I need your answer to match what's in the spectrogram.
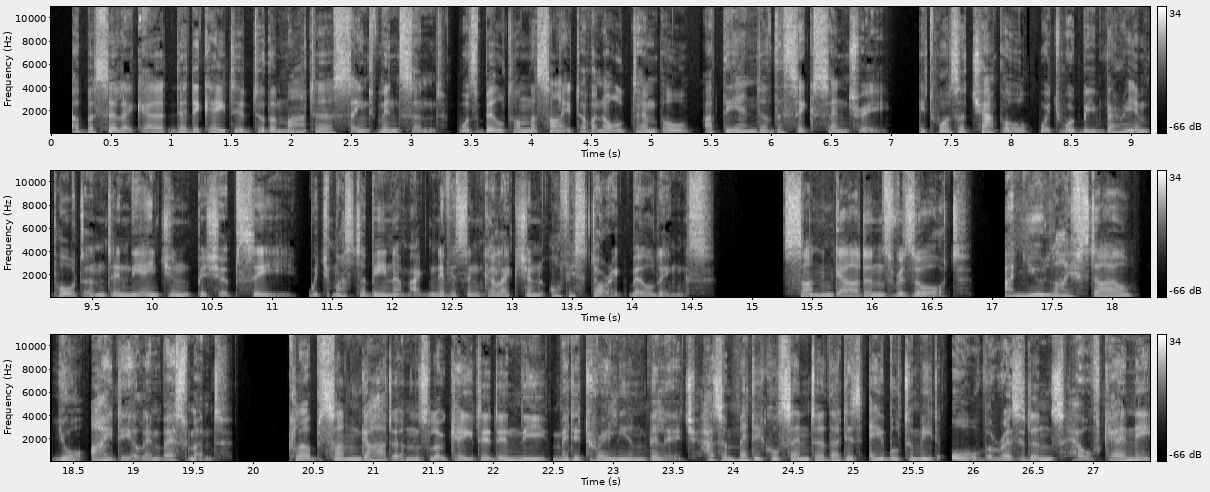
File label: narrative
